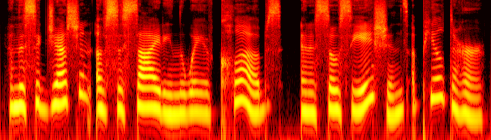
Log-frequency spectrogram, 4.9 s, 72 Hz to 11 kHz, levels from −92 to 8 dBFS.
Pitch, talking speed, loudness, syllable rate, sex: 225 Hz, 185 wpm, -19 LUFS, 5.4 syllables/s, female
